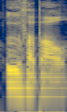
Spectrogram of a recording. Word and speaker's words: Uwe Boll: Or Uwe Boll, sorry, I should use the correct pronunciation that we've subsequently learned.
